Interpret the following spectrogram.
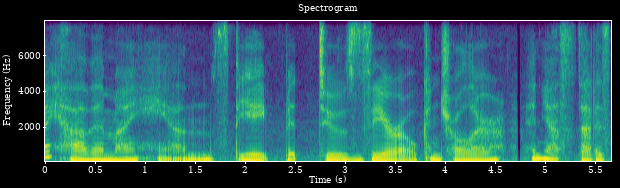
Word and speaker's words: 8BitDo: on everything I have in my hands the 8-bit to zero controller and yes that is the pronunciation according to their YouTube channel because Nintendo 8-bit dough whatever so this controller I like it I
